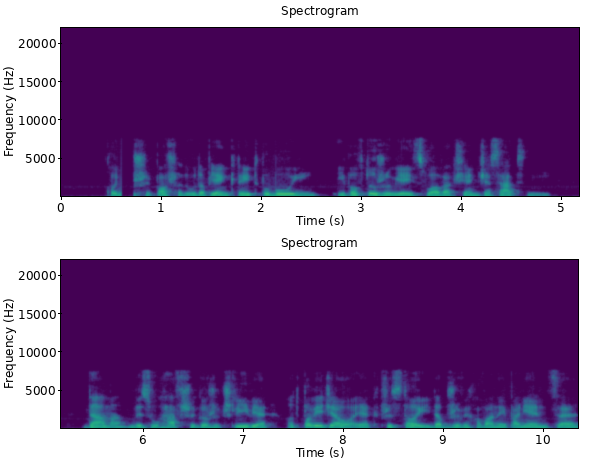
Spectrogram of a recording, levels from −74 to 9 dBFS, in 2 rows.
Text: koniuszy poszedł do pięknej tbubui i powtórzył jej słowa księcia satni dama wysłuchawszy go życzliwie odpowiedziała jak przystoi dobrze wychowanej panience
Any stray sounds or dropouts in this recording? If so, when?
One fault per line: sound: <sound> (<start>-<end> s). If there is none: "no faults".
sound: dropout (0.6-0.7 s)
